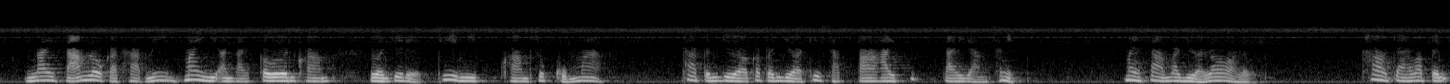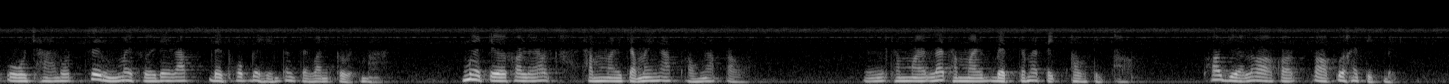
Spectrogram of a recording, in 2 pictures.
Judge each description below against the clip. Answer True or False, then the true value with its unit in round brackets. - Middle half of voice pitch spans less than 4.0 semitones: False (4.3 semitones)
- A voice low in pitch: False (155 Hz)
